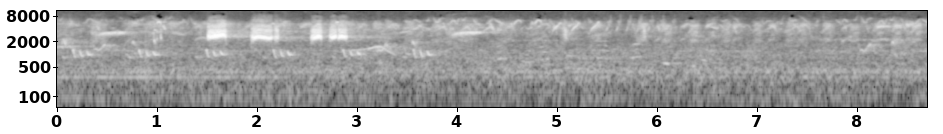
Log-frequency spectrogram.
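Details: Verditer flycatcher (Eumyias thalassinus) in Himachal Pradesh, India, giving a quick run of four or five high, thin notes in about a second and a half, over soft chatter from other birds.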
